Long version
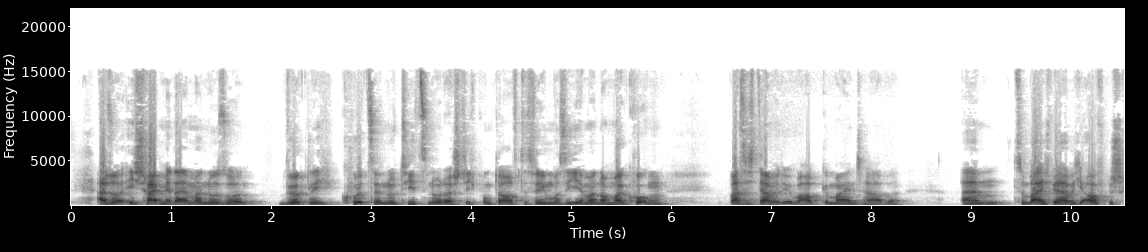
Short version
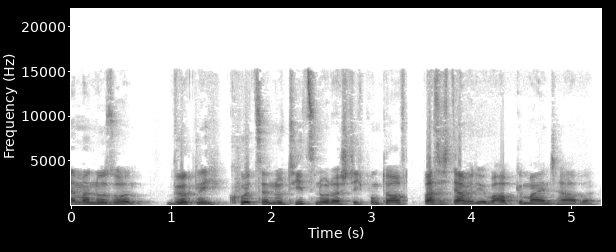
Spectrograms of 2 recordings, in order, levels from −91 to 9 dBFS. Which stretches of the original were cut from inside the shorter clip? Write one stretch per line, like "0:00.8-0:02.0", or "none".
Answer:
0:04.5-0:06.4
